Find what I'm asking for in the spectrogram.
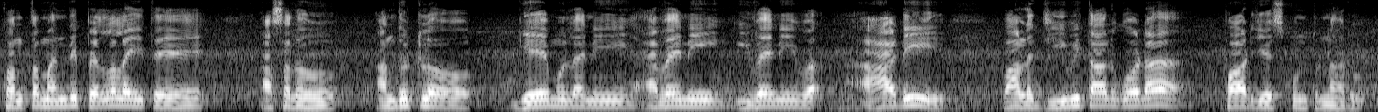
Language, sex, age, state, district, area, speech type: Telugu, male, 60+, Andhra Pradesh, Bapatla, urban, spontaneous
